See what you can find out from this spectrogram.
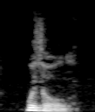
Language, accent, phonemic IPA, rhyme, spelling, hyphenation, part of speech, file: English, Southern England, /wɪˈðɔːl/, -ɔːl, withal, with‧al, adverb / noun / preposition, LL-Q1860 (eng)-withal.wav
- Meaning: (adverb) 1. Together with the rest; besides; in addition 2. All things considered; nevertheless 3. Synonym of therewith (“with this, that, or those”); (noun) The means; the wherewithal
